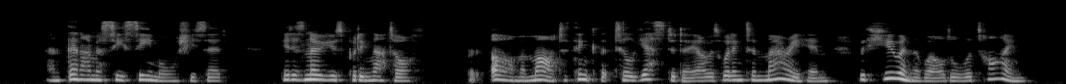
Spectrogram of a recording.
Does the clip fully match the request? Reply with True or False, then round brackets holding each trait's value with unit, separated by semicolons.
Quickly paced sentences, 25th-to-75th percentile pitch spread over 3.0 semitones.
True (210 wpm; 4.5 semitones)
